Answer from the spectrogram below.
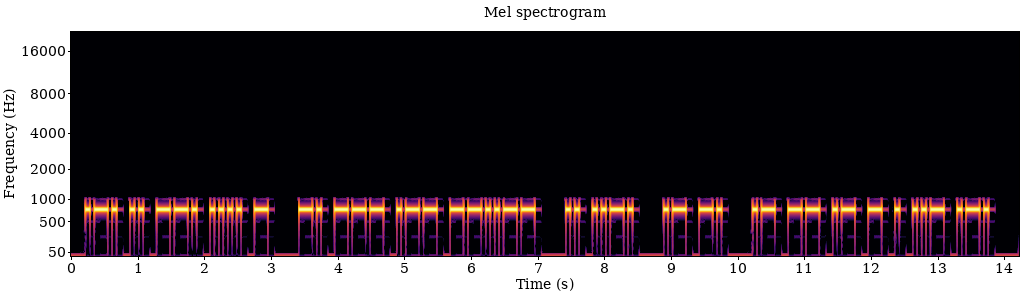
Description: Morse code, heard as a keyed tone, about 18 wpm, 750 Hz. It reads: RIGHT NOW, IF AN AMATEUR
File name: Morse / 18WPM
